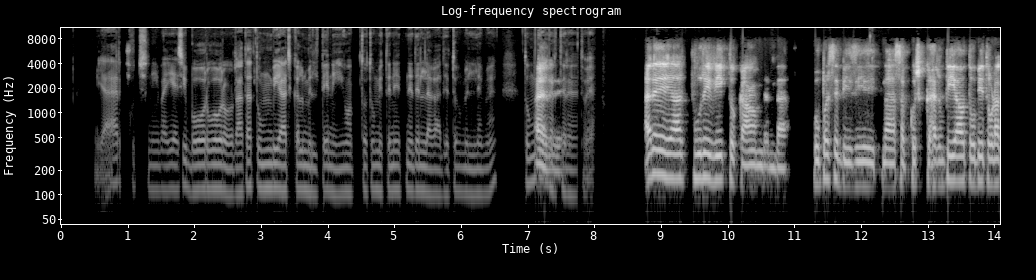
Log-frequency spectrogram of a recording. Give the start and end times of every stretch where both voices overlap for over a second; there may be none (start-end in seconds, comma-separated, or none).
none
